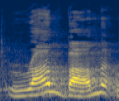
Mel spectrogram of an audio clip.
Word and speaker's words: Rambam: Um, but they did, uh, but their names are similar in order to differentiate, the way Jews have traditionally done it is we call the Rambam, Rabbi Moshe ben Maimon, Maimonides, we put the stress on the beginning of the word.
